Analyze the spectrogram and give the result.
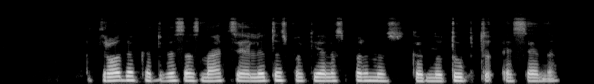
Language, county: Lithuanian, Kaunas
